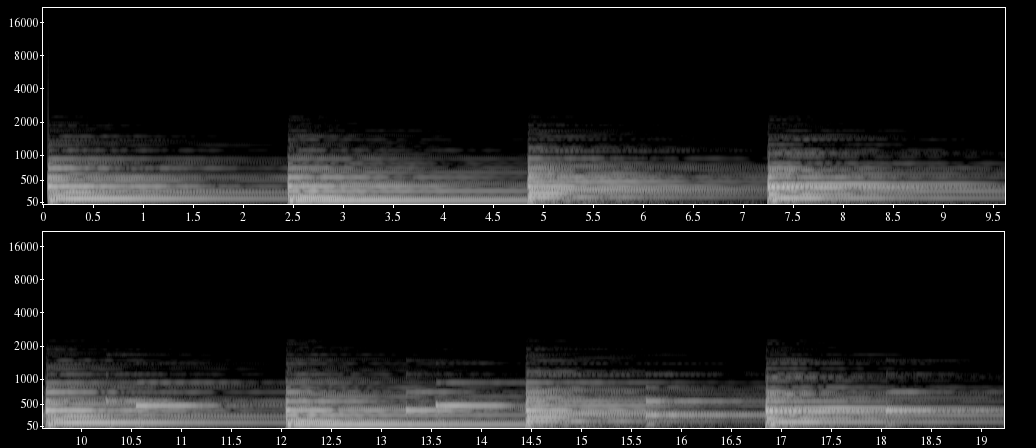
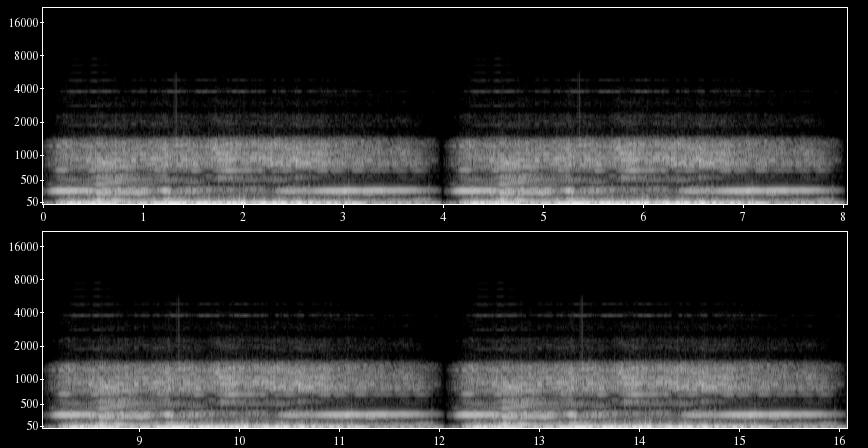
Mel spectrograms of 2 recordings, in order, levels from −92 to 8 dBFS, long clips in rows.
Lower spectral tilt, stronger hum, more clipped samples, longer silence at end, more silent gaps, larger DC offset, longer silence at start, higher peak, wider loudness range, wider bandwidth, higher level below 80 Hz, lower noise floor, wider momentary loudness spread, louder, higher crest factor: about the same, -13.5 dB/octave vs -12.5 dB/octave; neither; neither; about the same, 0 s vs 0.05 s; neither; neither; about the same, 0.05 s vs 0.1 s; second, -12 dBFS vs -2 dBFS; about the same, 3 LU vs 2 LU; about the same, 1.6 kHz vs 1.5 kHz; second, -50 dBFS vs -22 dBFS; first, -51 dBFS vs -32 dBFS; first, 18 LU vs 8 LU; second, -30 LUFS vs -26 LUFS; first, 16 dB vs 10 dB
